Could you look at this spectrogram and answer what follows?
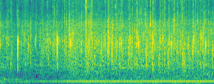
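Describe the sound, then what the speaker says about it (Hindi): Schoolchildren clap for themselves at a school event with a chief guest, a steady, moderately loud patter of hands that builds after the first second and holds over a constant low electrical hum. "सभी बच्चे एक ताली अपने लिए खुद के लिए बजाइए"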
